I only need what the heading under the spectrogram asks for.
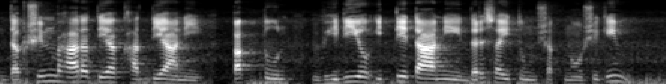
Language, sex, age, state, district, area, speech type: Sanskrit, male, 18-30, Assam, Barpeta, rural, read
